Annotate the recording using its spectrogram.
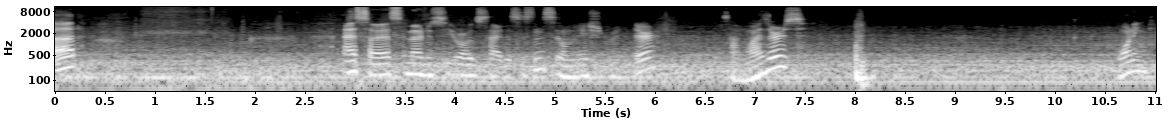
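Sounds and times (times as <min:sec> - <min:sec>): diesel engine idling: 0:00.0 - 0:11.0
short knock: 0:08.0 - 0:08.2.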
